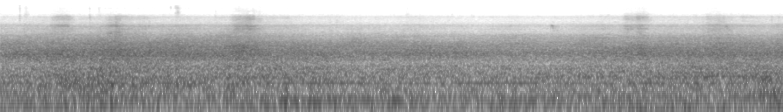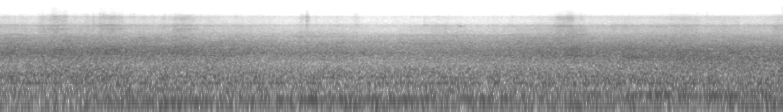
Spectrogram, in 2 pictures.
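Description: Steady outdoor street noise, a wash of distant traffic, with faint short high sounds every second or two.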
